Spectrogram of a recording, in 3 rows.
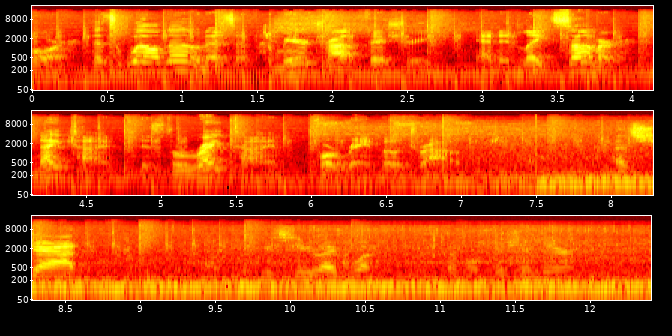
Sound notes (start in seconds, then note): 5.9 boat engine running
